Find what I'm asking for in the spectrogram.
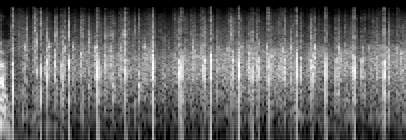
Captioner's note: audience applauding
